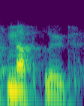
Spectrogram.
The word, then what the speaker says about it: Nachtblut: No, but honestly, Ablaz is correct as well as Nachtblut.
